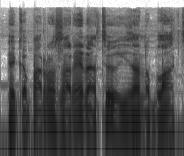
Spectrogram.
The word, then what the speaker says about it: Arozarena: Arozarena. – Oh, there you go. – Arozarena.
